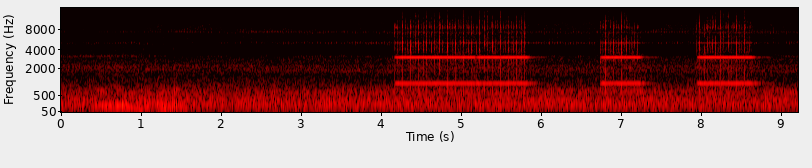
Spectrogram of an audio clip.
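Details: Three bursts of steady high beeping with a hissing rush over quiet room noise: a CO2 laser firing to remove moles or skin tags, the tone marking active emission.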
